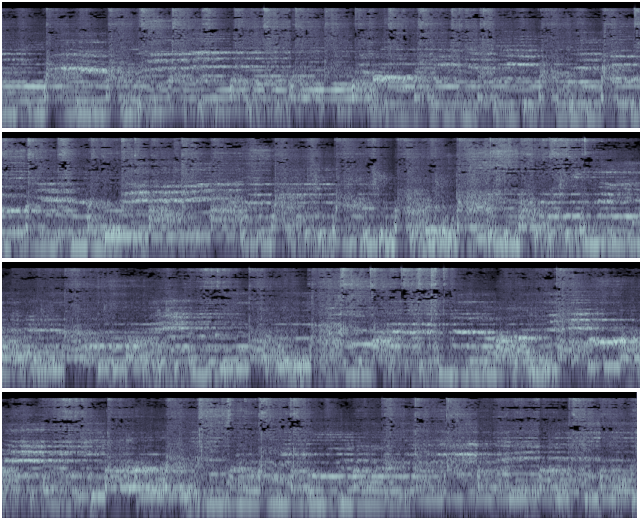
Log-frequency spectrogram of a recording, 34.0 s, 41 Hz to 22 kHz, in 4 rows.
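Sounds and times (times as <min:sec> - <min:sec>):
choir-like voices: 0:00.0 - 0:13.6, 0:15.2 - 0:33.9
stage piano chords: 0:00.0 - 0:33.9.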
